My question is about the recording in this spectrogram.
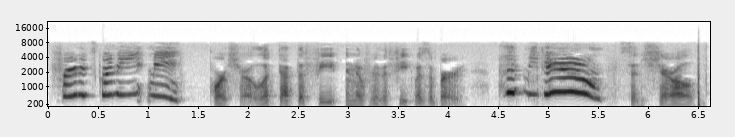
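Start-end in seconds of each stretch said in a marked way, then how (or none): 0.0-1.3 very high, loud squeaky worm voice; Cheryl crying out. A narrator's reading. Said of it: "she cried". 4.5-5.6 loud, very high squeal, drawn out slowly; Cheryl protesting. A narrator's reading. Grabbed worm protests to bird.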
